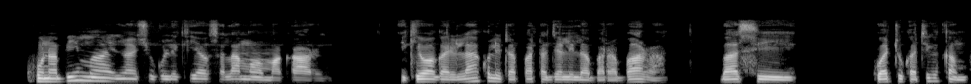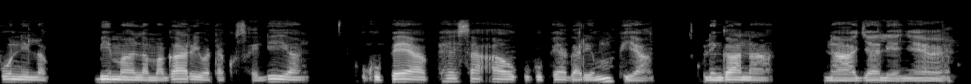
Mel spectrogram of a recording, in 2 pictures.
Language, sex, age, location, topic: Swahili, male, 25-35, Kisumu, finance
